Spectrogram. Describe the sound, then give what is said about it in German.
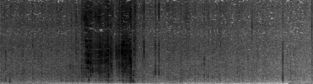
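Steady rain patters on a hard surface, with a denser burst of splashing drops in the middle, then settles back to a soft, even patter with an occasional sharper drip. “Wir kommen zurück aus dem Regen.”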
